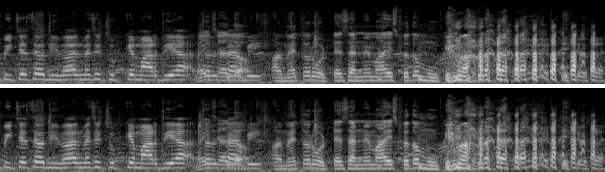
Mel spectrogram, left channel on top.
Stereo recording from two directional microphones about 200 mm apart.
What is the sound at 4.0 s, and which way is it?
Speech, 30° right (ahead or behind).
